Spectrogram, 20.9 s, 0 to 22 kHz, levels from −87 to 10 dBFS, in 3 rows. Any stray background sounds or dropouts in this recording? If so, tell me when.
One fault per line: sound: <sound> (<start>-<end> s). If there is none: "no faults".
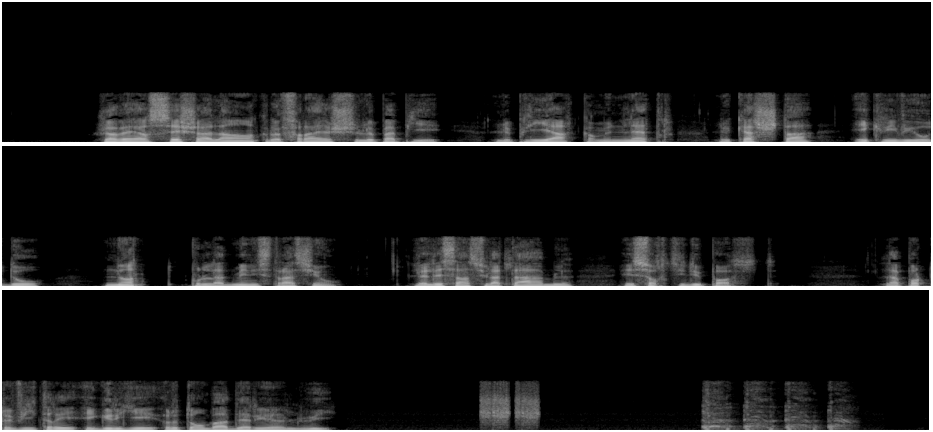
sound: laugh (17.5-18.0 s)
sound: cough (19.2-20.4 s)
